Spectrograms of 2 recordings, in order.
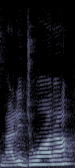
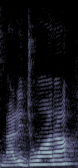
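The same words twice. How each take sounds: First: The j is said as a j sound. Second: The j is said as a j sound.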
